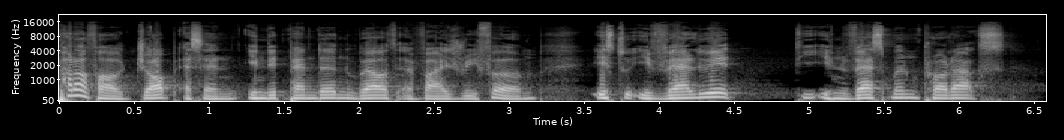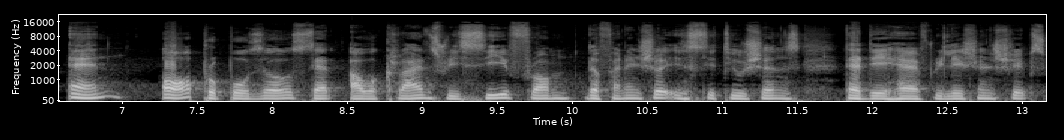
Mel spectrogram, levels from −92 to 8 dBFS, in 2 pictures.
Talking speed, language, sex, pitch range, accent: 140 wpm, English, male, 125-150 Hz, Malaysian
